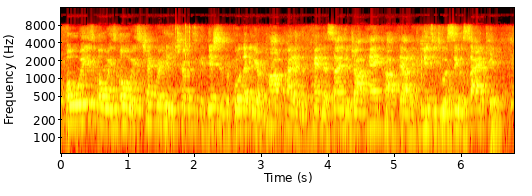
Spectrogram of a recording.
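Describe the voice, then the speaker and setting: Over noticeable background noise, a man talks very fast with a fairly high pitch. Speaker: spoken word poet. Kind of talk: live spoken word poetry performance. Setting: live venue.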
